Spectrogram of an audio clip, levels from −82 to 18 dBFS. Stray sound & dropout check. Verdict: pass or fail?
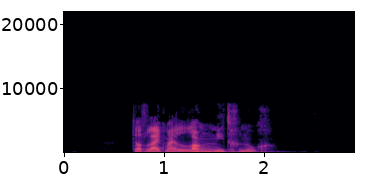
pass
